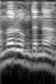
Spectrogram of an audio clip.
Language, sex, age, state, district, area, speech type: Manipuri, male, 60+, Manipur, Imphal West, urban, spontaneous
